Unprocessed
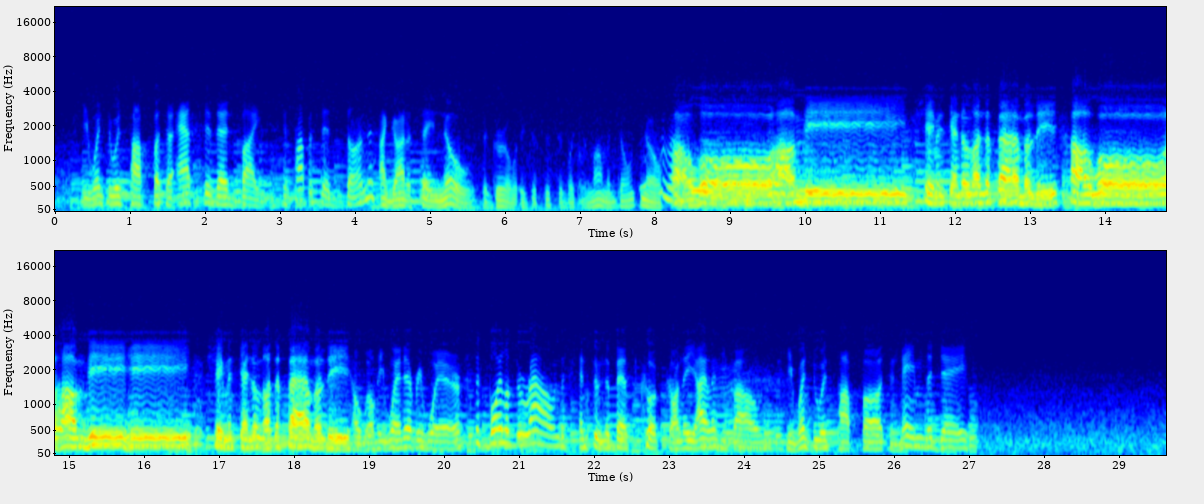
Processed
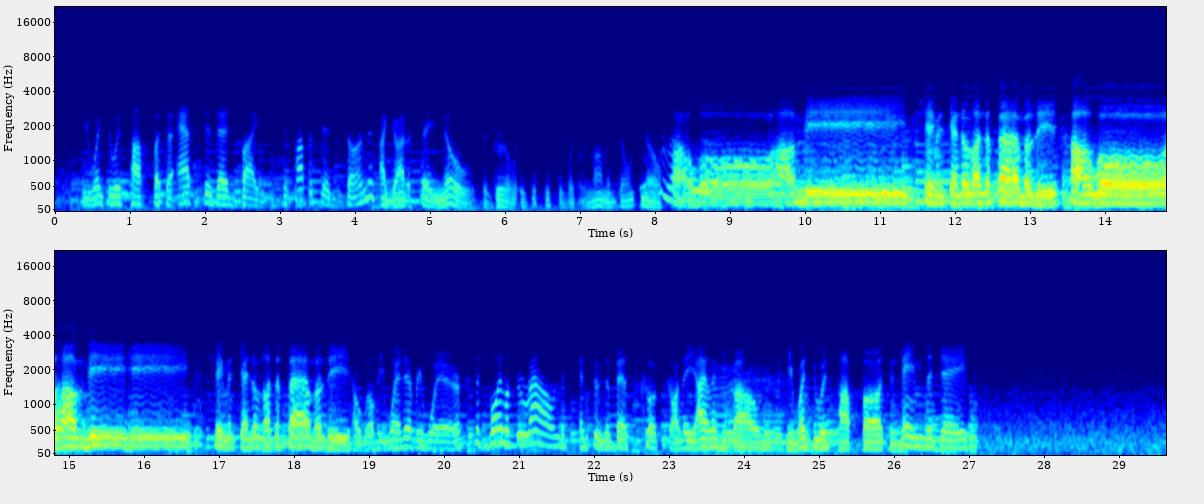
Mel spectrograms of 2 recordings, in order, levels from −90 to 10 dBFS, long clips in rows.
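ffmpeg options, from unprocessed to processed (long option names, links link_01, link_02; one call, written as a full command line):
ffmpeg -i in.wav -af "volume=5dB,afade=type=in:start_time=9.61:duration=0.99:silence=0.334965,afade=type=out:start_time=14.66:duration=0.84:silence=0.398107,afade=type=in:start_time=23.05:duration=0.6:silence=0.446684" out.wav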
